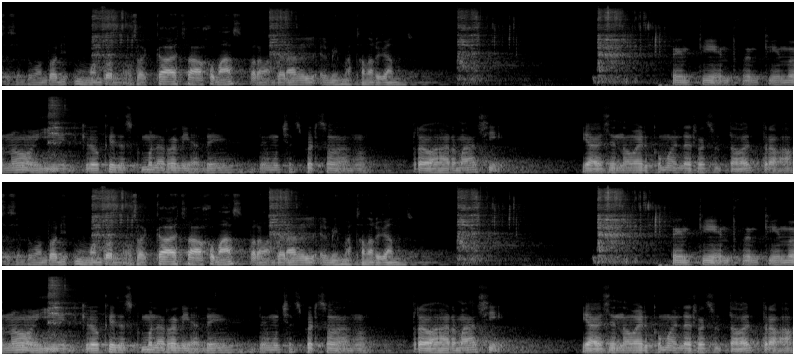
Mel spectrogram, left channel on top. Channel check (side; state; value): left; quieter; 3.8 dB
